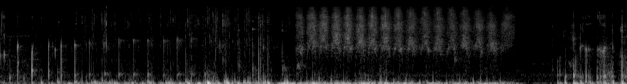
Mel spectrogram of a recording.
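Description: Close-miked ASMR mouth sounds: quick wet clicks and pops for about three seconds, then about two seconds of fast, even rubbing strokes right at the microphone. The rubbing cuts off suddenly, there is a short silence, and the clicks resume near the end.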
